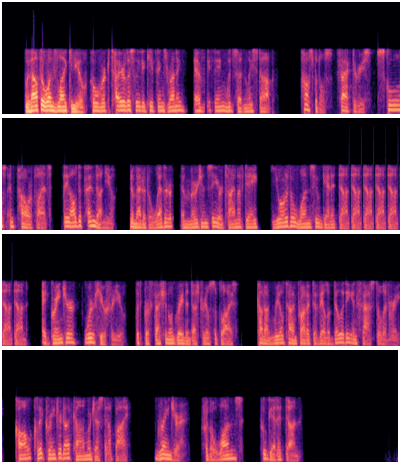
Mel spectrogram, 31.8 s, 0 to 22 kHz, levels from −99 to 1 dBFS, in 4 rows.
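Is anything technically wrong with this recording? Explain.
Yes. Throughout, the speech sounds muffled and hoarse, with smeared consonants and nothing above 4 kHz. That points to the G.723.1 codec at a very low rate, roughly 6 kbit/s. Its 30 ms frames and slowly updated voice model blur fast detail, and the damage here is heavy.

At 1.62 s the voice and the background drop together by about 5 dB in a single step and stay lower. The likely cause is a microphone volume stepped down, where call software abruptly cut the device's input gain.

At 4.01, 7.67, 23.68 (after "product availability and fast"), 25.97 (after "or just") and 30.47 s, the sound turns briefly into a fading buzzy tone or coloured noise, then stays weak for a moment. This is VoIP packet loss concealed by the speech codec. The decoder extrapolates from its last pitch and filter while lowering the gain. The longest gap, at 4.01 s, fits about three missing 30 ms frames.

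From 14.91 to 16.37 s, just after "ones who get it", a fragment of about 0.24 s repeats six times, with a short mute at each jump. It is the even stutter of a CD stuck on one turn, as if a scratch keeps throwing the laser back one track.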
